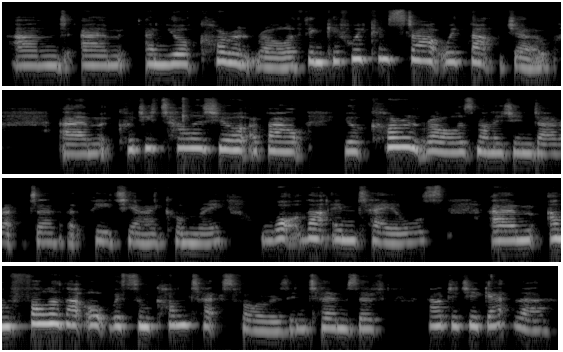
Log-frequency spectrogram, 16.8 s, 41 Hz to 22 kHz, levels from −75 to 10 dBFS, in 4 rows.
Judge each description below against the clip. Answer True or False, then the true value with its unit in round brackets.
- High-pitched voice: True (220 Hz)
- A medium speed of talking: True (185 wpm)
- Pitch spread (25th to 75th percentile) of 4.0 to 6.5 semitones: True (4.3 semitones)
